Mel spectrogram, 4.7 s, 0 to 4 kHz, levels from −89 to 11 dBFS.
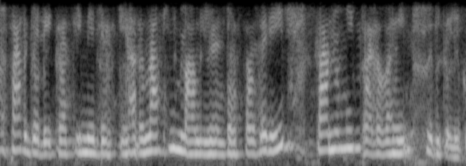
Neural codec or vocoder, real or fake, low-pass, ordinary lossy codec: codec, 24 kHz, 1.5 kbps, HILCodec; fake; 3.6 kHz; Opus, 64 kbps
